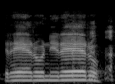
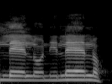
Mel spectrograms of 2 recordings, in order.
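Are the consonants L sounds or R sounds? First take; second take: R sounds; L sounds. First: The words are said with R sounds. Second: The words are said with L sounds. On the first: The speaker calls it right. "You have to say rero ni rero" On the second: The speaker calls it wrong. "you can't say lelo ni lelo"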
